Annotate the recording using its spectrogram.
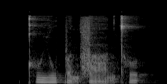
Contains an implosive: no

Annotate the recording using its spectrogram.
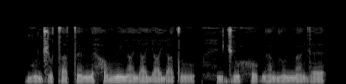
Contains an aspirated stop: no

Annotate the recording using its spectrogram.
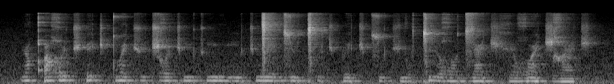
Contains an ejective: yes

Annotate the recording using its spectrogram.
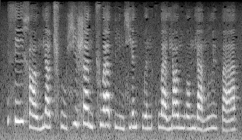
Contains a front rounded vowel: yes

